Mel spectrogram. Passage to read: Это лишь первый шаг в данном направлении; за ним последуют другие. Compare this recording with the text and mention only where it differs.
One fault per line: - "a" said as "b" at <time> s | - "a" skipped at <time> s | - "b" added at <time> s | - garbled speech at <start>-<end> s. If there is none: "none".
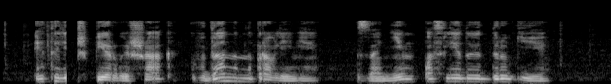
none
